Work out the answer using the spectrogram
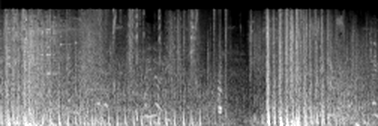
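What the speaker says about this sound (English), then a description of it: "Watch it, cause there's a barrage right here." Gunfire barrage in the Apex Legends video game: loud rapid bursts of automatic fire and repeated shots, dense and sustained, with a brief lull before resuming.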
